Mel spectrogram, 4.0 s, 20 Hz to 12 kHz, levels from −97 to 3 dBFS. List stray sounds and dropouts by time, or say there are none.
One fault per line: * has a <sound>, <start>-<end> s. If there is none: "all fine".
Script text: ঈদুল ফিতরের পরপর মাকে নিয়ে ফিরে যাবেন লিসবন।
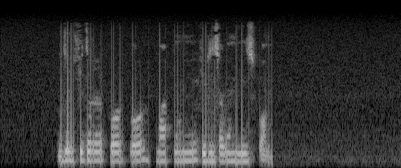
all fine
